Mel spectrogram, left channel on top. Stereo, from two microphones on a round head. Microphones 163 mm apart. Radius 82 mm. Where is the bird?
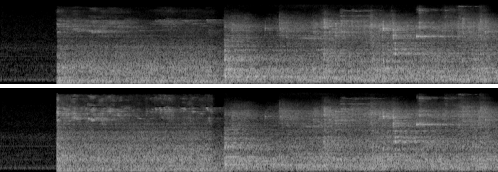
55° right (ahead or behind), 0.5 m.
